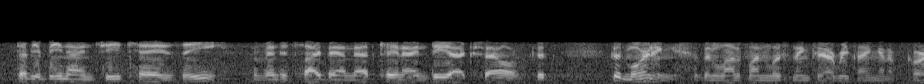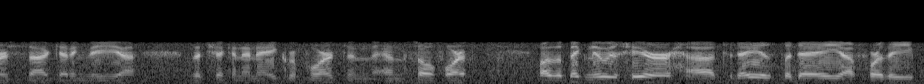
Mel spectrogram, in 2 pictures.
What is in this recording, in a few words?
Hammarlund HX-50A 75S-3 D-104 Mic & AL-811H Amp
